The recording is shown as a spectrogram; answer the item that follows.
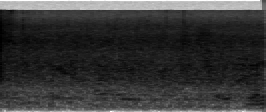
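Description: Fish deep-frying in hot oil, a steady sizzling hiss.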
